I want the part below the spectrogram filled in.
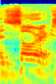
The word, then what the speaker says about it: Zarek: Yeah, Zarek. Zarek.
